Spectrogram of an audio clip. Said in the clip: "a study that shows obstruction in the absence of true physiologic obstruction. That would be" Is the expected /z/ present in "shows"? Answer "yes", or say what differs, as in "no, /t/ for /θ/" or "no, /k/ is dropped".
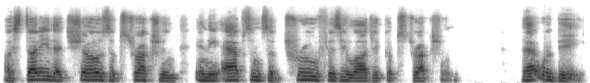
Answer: yes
